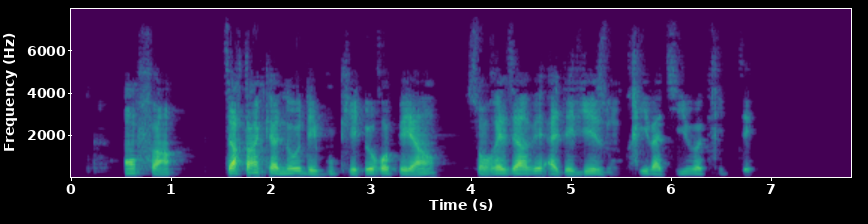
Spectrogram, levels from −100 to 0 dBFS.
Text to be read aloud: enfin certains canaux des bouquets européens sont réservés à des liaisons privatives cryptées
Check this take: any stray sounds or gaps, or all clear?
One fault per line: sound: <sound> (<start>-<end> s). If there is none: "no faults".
no faults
